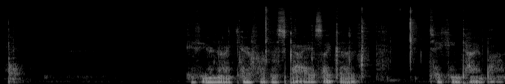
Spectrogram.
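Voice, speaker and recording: The speaker talks at a moderate pace in an American accent, leaving long, frequent pauses. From US Midwest. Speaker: ASMR toy unboxing creator. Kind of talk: ASMR unboxing commentary. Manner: soft-spoken; halting.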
